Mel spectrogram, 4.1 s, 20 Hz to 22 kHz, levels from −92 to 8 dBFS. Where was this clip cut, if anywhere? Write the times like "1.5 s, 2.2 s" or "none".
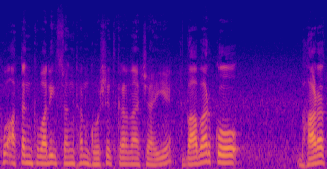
2.3 s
